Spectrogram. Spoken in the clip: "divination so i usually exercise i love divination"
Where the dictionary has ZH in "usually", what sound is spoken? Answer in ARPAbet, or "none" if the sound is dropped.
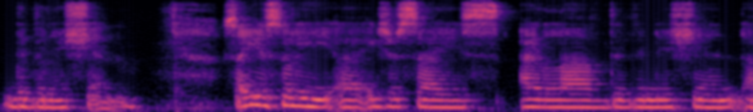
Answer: S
